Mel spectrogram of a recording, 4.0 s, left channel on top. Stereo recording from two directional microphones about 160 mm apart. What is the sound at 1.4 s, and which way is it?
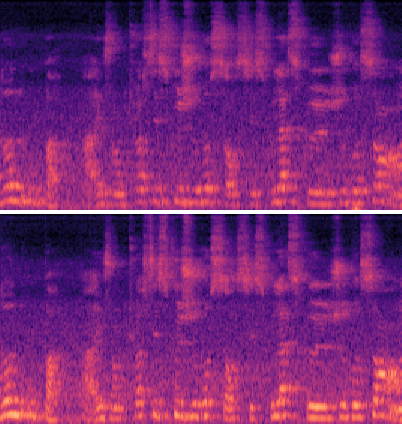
Speech, 50° right (ahead or behind).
